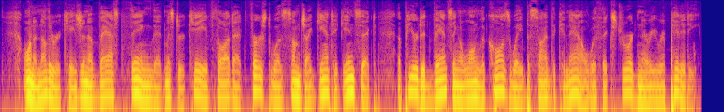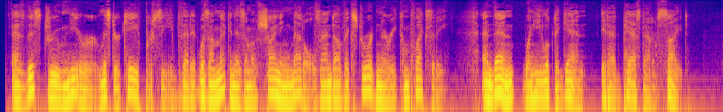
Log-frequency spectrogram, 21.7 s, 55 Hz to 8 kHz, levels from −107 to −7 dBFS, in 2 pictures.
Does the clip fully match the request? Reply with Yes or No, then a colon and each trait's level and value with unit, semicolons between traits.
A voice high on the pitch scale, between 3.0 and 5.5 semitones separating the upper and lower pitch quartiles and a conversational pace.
No: very low, 95 Hz; average, 4.0 semitones; average, 160 wpm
